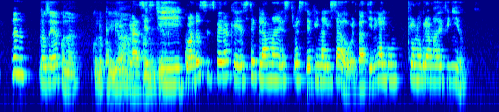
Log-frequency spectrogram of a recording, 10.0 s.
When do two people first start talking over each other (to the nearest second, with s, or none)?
2 s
